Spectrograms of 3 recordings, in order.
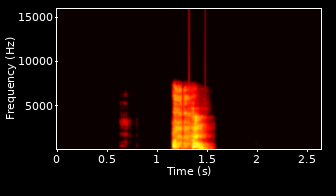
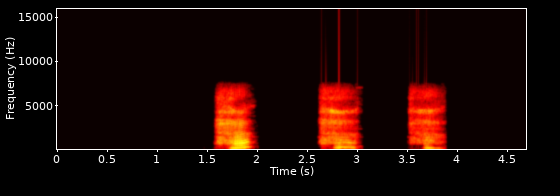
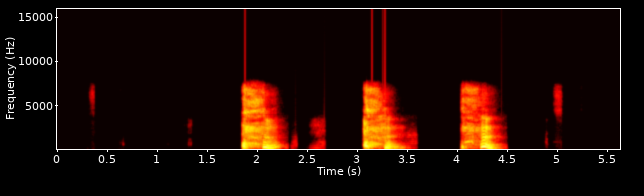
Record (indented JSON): {
  "cough_length": "2.6 s",
  "cough_amplitude": 28075,
  "cough_signal_mean_std_ratio": 0.23,
  "exhalation_length": "4.7 s",
  "exhalation_amplitude": 15833,
  "exhalation_signal_mean_std_ratio": 0.3,
  "three_cough_length": "5.6 s",
  "three_cough_amplitude": 27758,
  "three_cough_signal_mean_std_ratio": 0.29,
  "survey_phase": "beta (2021-08-13 to 2022-03-07)",
  "age": "65+",
  "gender": "Female",
  "wearing_mask": "No",
  "symptom_none": true,
  "smoker_status": "Never smoked",
  "respiratory_condition_asthma": false,
  "respiratory_condition_other": false,
  "recruitment_source": "REACT",
  "submission_delay": "3 days",
  "covid_test_result": "Negative",
  "covid_test_method": "RT-qPCR",
  "influenza_a_test_result": "Negative",
  "influenza_b_test_result": "Negative"
}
